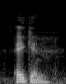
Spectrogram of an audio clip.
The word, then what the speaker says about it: Aitken: Aitken.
